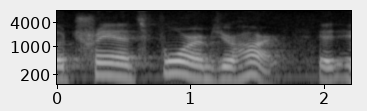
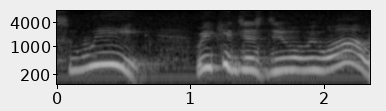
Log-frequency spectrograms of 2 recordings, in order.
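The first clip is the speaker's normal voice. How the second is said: mock carefree glee; 8 semitones higher than usual. Mocking those who abuse grace.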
